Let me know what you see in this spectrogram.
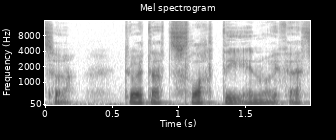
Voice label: "tlodi", Welsh

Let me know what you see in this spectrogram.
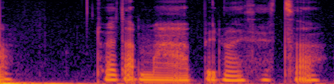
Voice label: "mab", Welsh

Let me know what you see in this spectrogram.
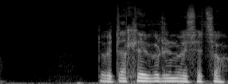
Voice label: "llyfr" Welsh

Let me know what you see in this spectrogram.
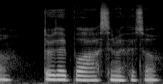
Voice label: "blas", Welsh

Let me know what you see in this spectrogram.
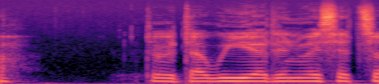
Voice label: "wir" Welsh

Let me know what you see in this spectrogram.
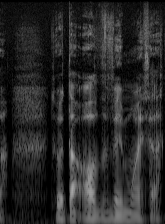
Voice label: "oddf" Welsh

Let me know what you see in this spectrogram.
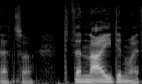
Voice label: "naid" Welsh

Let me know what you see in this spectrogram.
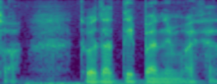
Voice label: "diben", Welsh

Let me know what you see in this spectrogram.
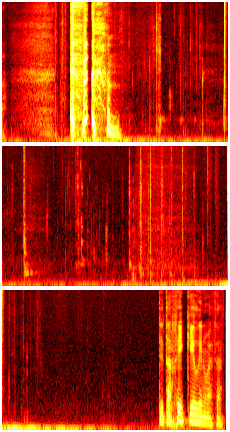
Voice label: "rhugl", Welsh

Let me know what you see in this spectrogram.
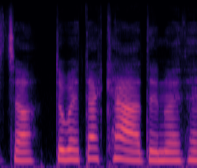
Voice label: "cad", Welsh

